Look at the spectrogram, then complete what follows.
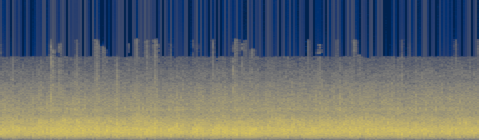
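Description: Radio studio audience applauding steadily.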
